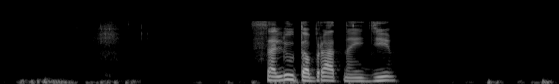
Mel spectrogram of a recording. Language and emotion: Russian, neutral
